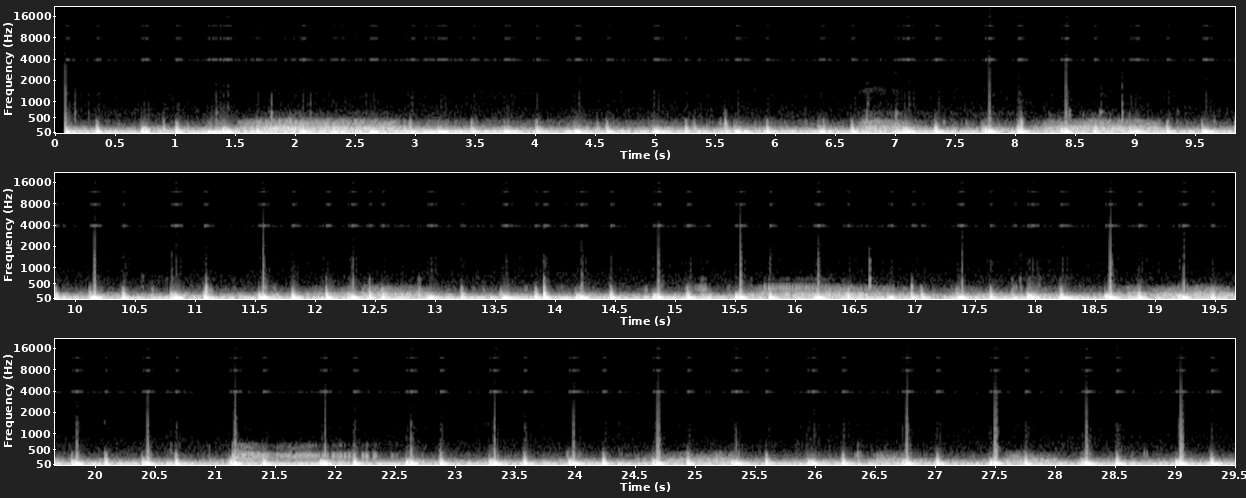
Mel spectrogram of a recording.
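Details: Normal heart sounds via stethoscope diaphragm at the mitral area/apex of a male lying on his side: steady, regular low thumps with intermittent gurgling bowel sounds in the background.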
